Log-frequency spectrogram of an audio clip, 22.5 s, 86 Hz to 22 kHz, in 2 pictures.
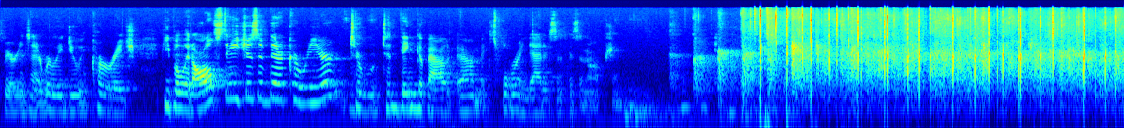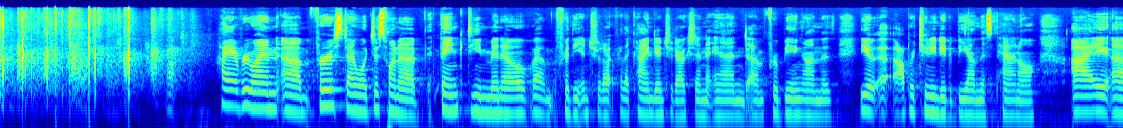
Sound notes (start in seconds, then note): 6.8 applause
